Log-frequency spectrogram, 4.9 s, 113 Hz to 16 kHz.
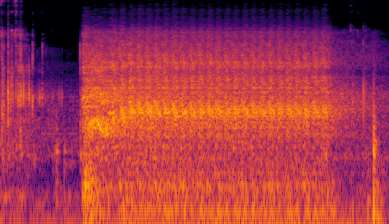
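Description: A 1956 Chevrolet Bel Air with an intermittent no-start fault cranks and fires up after a second of quiet, then runs loud and steady at a fast idle close by, with no talking.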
